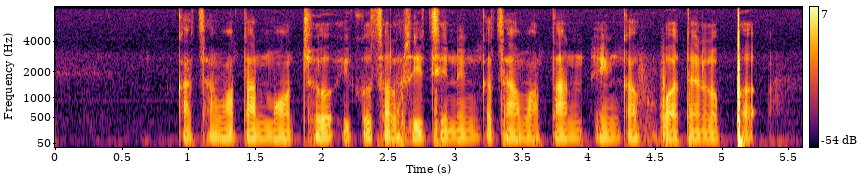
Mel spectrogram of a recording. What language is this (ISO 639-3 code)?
jav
